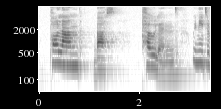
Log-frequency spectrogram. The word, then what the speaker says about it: Poland: Poland, Poland. Not so broad, a little bit more close.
